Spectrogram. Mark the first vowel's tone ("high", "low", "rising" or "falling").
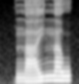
rising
